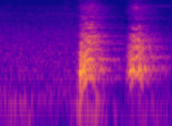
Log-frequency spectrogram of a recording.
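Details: A Labrador Retriever gives two short, harsh barks in quick succession, about a third of a second apart, over a quiet indoor background.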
